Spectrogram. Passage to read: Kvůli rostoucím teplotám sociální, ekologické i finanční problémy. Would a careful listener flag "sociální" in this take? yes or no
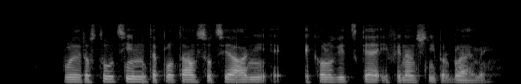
no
